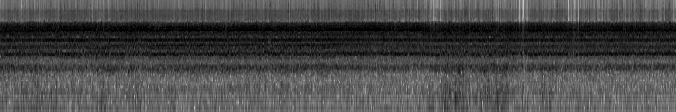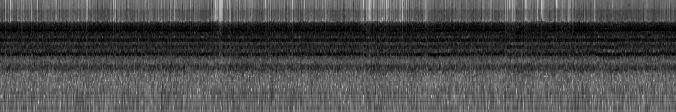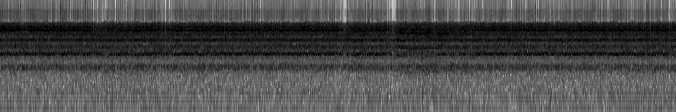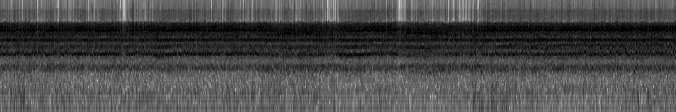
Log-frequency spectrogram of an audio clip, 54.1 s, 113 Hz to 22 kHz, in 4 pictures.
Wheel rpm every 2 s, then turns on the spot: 220, 210, 210, 220, 230, 240, 230, 230, 230, 230, 230, 230, 230, 230, 230, 230, 230, 220, 230, 230, 230, 230, 230, 220, 220, 220, 210.
none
